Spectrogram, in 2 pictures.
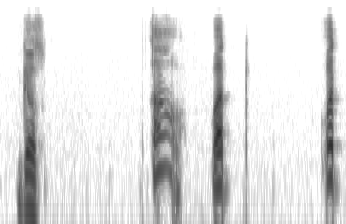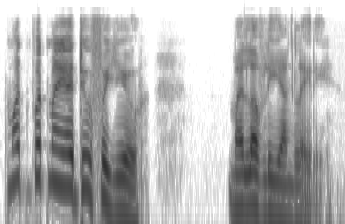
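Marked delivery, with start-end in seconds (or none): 1.6-6.7 put-on quieter old man character voice. Game master voices a man greeting the player's character, in a very old man voice. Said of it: "he's very small and very old".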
